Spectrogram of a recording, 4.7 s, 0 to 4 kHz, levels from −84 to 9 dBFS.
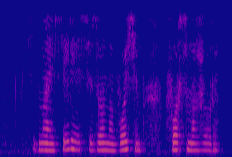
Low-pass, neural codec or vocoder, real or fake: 3.6 kHz; none; real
